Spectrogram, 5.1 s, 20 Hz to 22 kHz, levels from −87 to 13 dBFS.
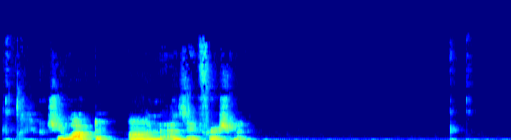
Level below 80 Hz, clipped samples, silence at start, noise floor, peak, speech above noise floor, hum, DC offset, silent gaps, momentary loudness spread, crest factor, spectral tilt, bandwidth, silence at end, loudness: -54 dBFS; under 0.1%; 0.05 s; -66 dBFS; -6 dBFS; 41 dB; none; under 0.1%; none; 21 LU; 22 dB; -7 dB/octave; 15.5 kHz; 2.6 s; -26 LUFS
